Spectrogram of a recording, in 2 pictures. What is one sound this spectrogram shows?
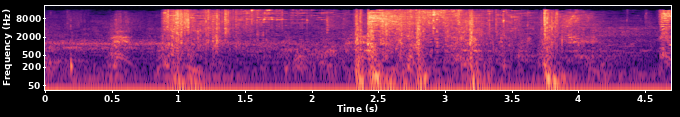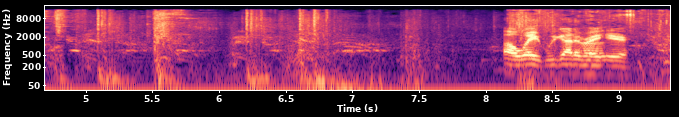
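Blows land with sharp thuds and cracks in a fight.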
